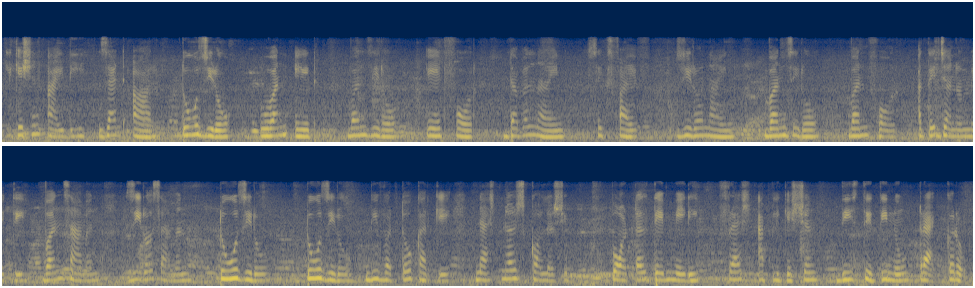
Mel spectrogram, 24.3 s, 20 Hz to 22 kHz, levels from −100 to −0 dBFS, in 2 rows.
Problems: background conversations at intervals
